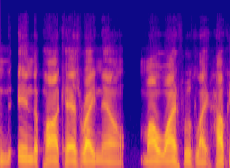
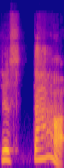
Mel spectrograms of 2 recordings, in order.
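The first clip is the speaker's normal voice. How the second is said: put-on screaming, higher; 4 dB quieter than usual. Retelling screaming at the tv about receivers: imitating screaming at the tv. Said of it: "screaming at T V like".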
